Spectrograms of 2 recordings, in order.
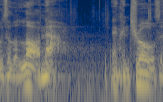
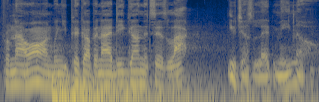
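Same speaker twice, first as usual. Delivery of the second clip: usual speaking voice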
